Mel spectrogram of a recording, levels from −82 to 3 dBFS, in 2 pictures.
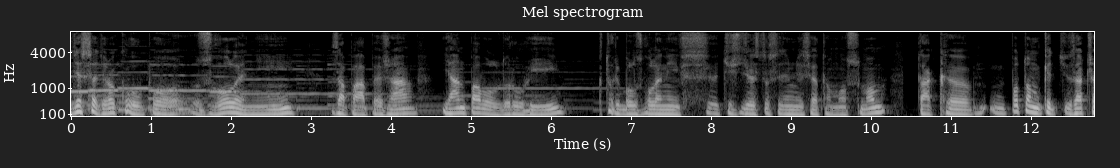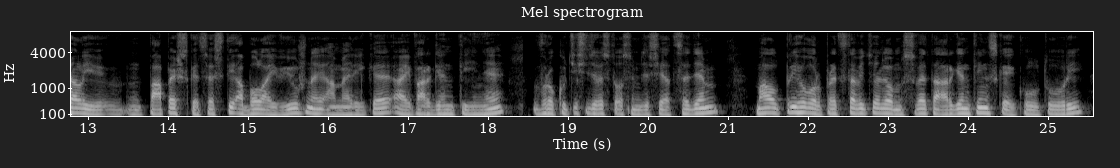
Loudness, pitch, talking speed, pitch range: -30 LUFS, 115 Hz, 90 wpm, 105-130 Hz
